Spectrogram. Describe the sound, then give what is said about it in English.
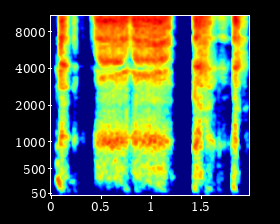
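Someone breathing softly through the nose tries to snore, with a short grunt, then a long, rough, throaty rasp, followed by two brief harsh snorts. No words are spoken. “Now breathe very softly in a rhythm through your nose and try to snore.”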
